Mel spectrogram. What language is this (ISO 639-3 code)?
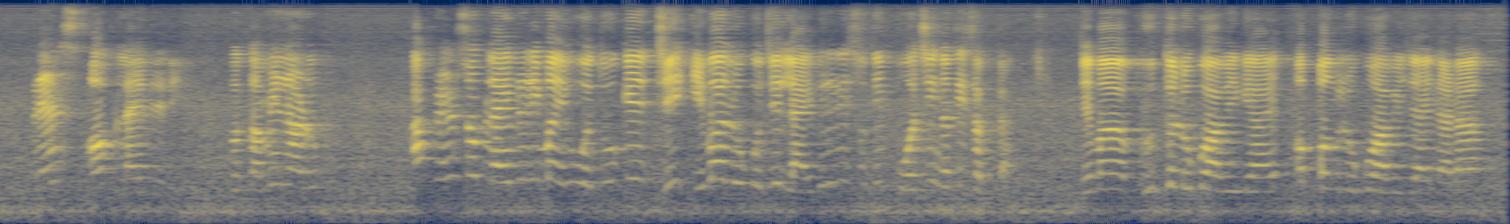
guj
